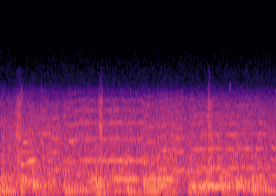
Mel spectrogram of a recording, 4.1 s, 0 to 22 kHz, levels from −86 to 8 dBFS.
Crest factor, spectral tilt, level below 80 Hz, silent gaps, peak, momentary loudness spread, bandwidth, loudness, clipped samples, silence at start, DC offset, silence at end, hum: 14 dB; -9.5 dB/octave; -32 dBFS; none; -6 dBFS; 4 LU; 5.4 kHz; -20 LUFS; under 0.1%; 0 s; under 0.1%; 0 s; none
